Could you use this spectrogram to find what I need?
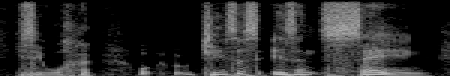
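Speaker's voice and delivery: ordinary talk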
